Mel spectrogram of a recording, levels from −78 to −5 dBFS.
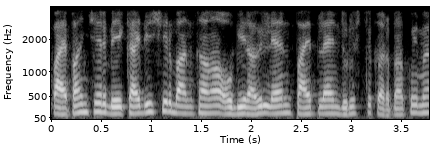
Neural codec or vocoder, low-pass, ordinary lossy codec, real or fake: codec, 44.1 kHz, 7.8 kbps, DAC; 3.6 kHz; Opus, 24 kbps; fake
